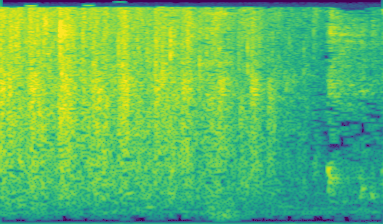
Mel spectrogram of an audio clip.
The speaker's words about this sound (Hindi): तो आप सभी कौन हैं, तो अपने लिए ताली बजा लीजिए।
